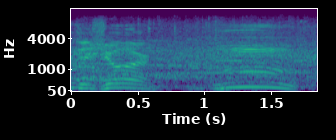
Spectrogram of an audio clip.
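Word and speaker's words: Dajour: In fact, that's how it was told to us on how to pronounce his name.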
